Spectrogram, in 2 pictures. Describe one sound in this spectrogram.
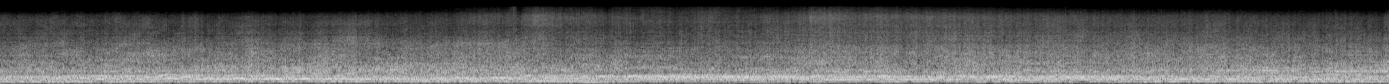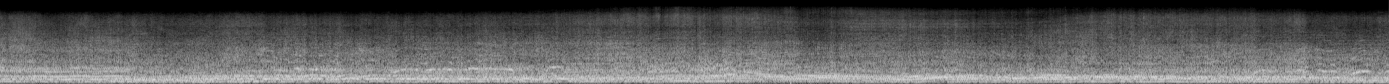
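Race car engines rise and fall in pitch as the cars speed up out of the turns.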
